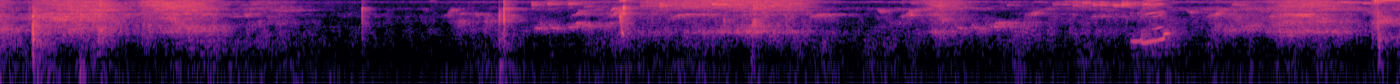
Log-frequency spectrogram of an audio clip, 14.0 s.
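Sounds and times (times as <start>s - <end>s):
bird chirps: 4.4s - 14.0s.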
